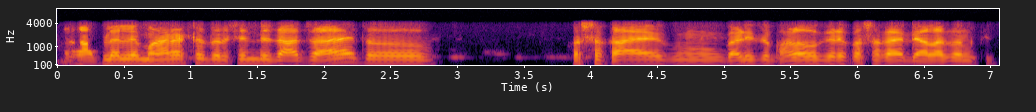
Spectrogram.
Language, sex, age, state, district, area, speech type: Marathi, male, 45-60, Maharashtra, Amravati, rural, conversation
